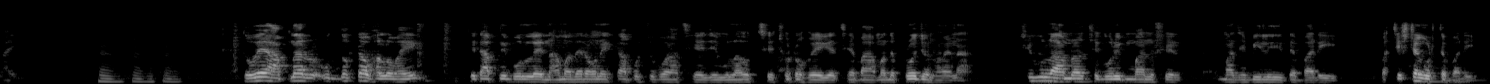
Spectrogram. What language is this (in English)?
Bangla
